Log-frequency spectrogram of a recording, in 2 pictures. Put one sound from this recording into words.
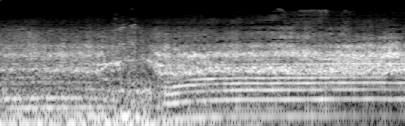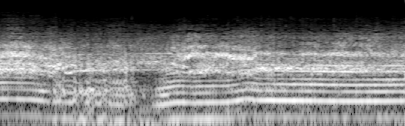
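A motorcycle engine revs up sharply.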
